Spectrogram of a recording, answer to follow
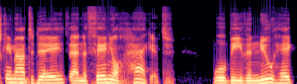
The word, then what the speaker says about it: Hackett: No, Hackett. Oh, Nathaniel Hackett? Because you said Haggett earlier.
